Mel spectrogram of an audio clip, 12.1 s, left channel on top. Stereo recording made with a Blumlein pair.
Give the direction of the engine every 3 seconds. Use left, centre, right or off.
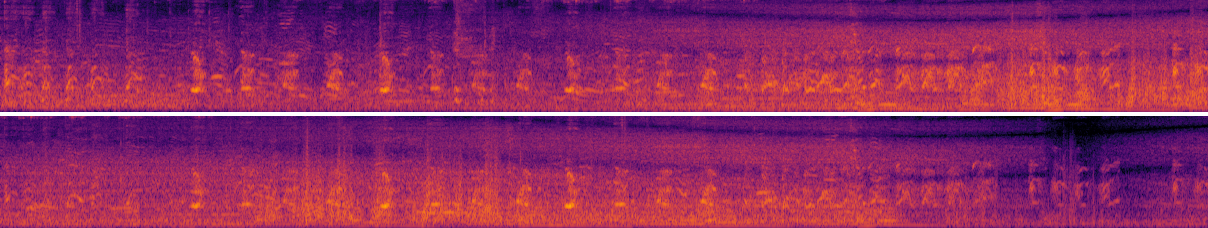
right, right, centre, left.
